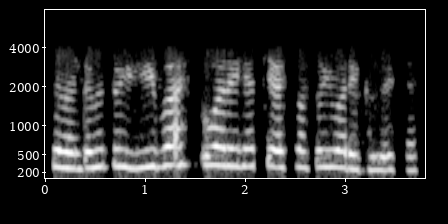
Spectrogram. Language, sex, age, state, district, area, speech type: Kashmiri, female, 30-45, Jammu and Kashmir, Srinagar, urban, conversation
